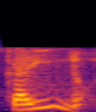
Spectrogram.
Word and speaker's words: kainos: The Greek word for new in Mark chapter 16, verse 17, is kainos, pronounced kainos, meaning freshness.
